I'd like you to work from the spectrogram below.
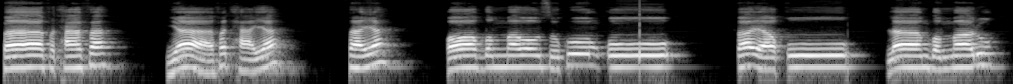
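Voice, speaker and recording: A man's voice: sits high, fairly even intonation, slow pace. A man teaching Quran reading, spelling out each letter and vowel mark and then blending the syllables into whole words. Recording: dull lo-fi recording.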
